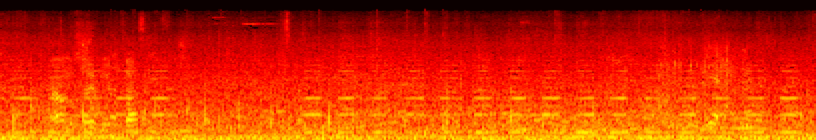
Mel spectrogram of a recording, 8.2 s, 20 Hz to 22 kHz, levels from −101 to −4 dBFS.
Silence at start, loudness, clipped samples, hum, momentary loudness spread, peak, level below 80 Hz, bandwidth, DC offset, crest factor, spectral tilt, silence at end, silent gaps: 0 s; -33 LUFS; under 0.1%; none; 4 LU; -16 dBFS; -40 dBFS; 16 kHz; under 0.1%; 16 dB; -6 dB/octave; 0 s; none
